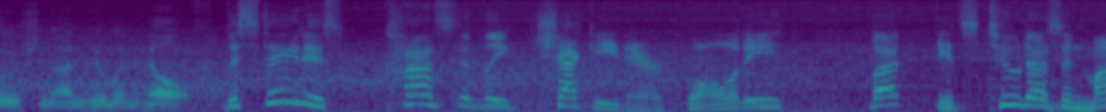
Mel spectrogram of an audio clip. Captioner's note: voiceover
